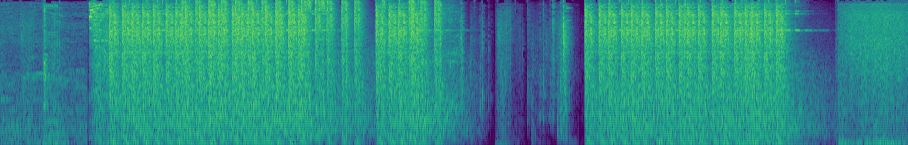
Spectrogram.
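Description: A rifle fires in rapid, loud bursts.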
